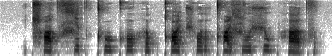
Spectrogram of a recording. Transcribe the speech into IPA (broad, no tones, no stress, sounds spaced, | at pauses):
ʈ͡ʂʰ ɑ t͡s ɕ e t͡s tʰ u kʰ o h ə p qʰ u t͡ʃʰ o r tʰ ɑ ɕ u ʃ u p h a t͡s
